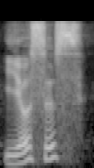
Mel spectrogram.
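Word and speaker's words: Iosus (Ἰησοῦς): Iosus is how you say that in Greek. It's close.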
